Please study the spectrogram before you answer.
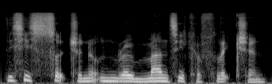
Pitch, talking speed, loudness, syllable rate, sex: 140 Hz, 130 wpm, -18 LUFS, 4.1 syllables/s, male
